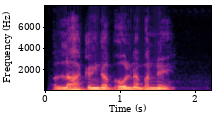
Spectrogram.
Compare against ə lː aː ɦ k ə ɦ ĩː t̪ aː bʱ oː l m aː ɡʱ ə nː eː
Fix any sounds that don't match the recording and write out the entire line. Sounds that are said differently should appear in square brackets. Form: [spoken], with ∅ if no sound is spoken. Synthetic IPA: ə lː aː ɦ k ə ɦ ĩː [d̪] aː bʱ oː l [n] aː [bʱ] ə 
